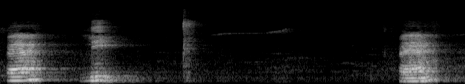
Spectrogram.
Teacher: এখানে সিলেবল ছিল, আমরা যখন এই ফ্যামিলি শব্দটা উচ্চারণ করি তখন সিলেবলগুলি তিনটা, ফ্যামিলি. কিন্তু যখন আমেরিকানরা এই শব্দটা উচ্চারণ করে তখন সেখানে ফ্যামিলি বলে না, তখন দুইটা সিলেবল থাকে. দুইটা সিলেবল হচ্ছে কি, ফ্যামিলি. · এখানে উচ্চারণটা, ভাওয়েলের উচ্চারণটা এখানে ড্রপ করা হয়েছে. ভাওয়েলের উচ্চারণটা ড্রপ করে F A M M L Y.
